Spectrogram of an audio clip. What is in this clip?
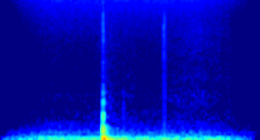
The sound of someone tapping a touchscreen computer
